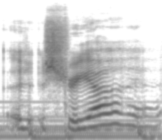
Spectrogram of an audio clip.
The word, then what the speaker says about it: Shria: in the world shria shria is how you say it which I think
